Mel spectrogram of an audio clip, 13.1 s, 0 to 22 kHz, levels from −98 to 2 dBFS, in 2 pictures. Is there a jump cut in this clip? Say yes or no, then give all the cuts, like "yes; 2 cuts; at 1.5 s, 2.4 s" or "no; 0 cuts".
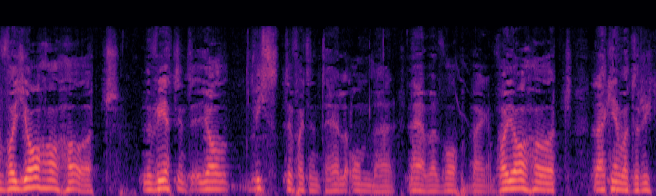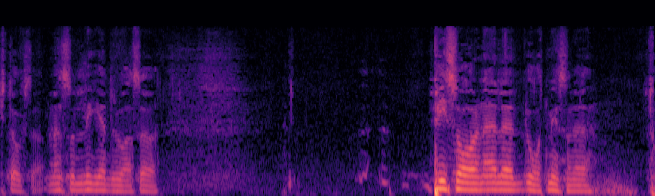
yes; 2 cuts; at 1.3 s, 4.0 s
